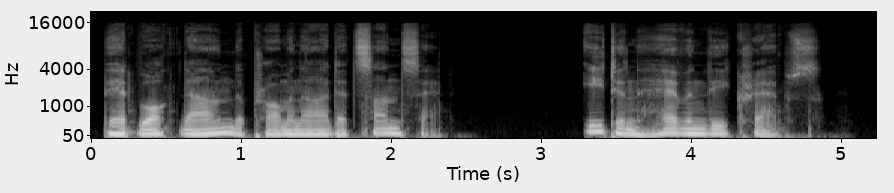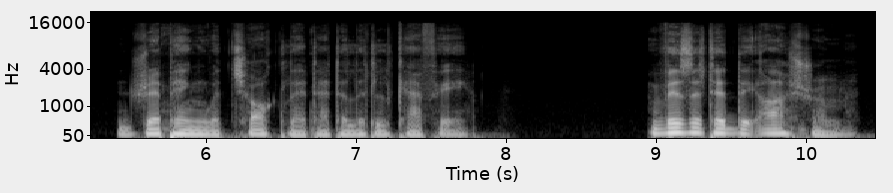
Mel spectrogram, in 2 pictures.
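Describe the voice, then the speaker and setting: Deep, very mellow man telling bedtime stories. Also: no room sound, studio quality. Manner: soothing, unhurried, gentle storytelling. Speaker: sleep meditation narrator. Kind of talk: guided bedtime story narration.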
